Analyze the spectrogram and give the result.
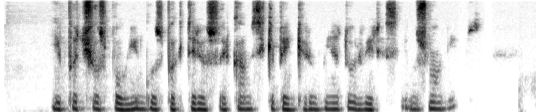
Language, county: Lithuanian, Marijampolė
